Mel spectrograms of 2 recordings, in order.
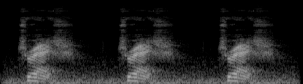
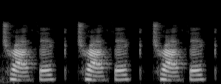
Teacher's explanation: in Philadelphia, those are not some of those trap words that are going to get raised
